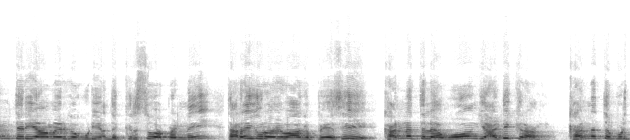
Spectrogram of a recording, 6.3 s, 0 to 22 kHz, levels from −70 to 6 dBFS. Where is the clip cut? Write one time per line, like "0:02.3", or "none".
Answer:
0:01.0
